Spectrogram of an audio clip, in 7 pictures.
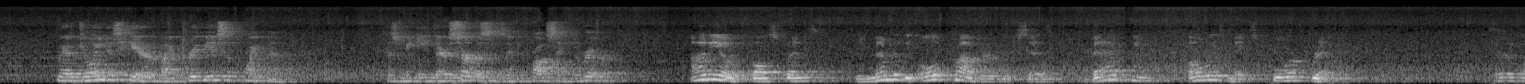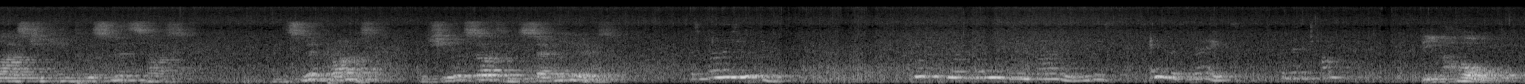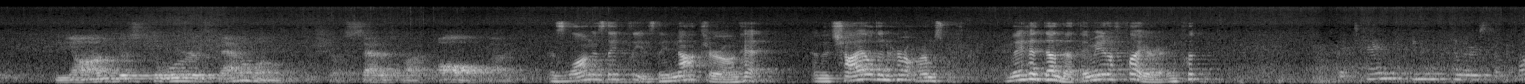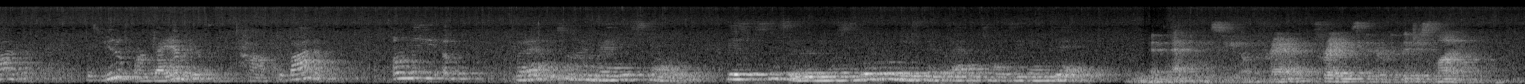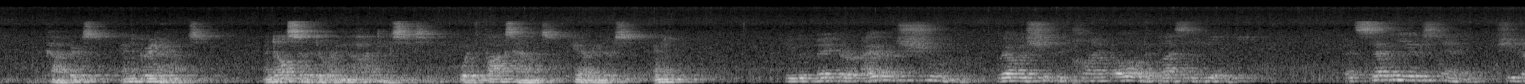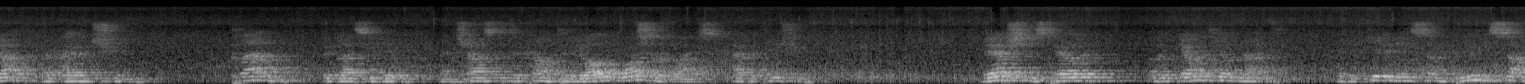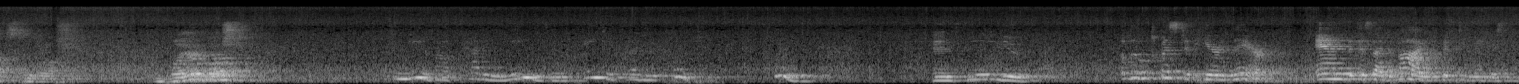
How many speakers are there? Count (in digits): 10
